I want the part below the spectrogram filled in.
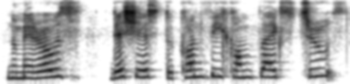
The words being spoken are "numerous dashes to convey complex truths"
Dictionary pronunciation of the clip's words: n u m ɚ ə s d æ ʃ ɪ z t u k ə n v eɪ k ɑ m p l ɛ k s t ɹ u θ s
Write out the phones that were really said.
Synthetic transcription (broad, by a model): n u m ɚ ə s d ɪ ʃ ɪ s t u k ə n f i k ɑ m p l ɛ k s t ɹ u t s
